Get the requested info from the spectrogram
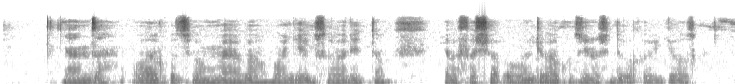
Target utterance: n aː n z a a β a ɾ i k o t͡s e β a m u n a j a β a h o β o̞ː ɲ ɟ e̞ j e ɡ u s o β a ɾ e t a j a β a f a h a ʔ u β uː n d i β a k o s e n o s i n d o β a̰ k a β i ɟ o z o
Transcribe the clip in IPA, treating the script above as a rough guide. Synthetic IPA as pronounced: ɲ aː n z a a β a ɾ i k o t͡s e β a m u m a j a β a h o β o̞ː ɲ ɟ e̞ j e ɡ u s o β a ɾ e t a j a β a f a ʃ a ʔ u β uː n d i β a k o z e n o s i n d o β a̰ k a β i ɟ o z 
